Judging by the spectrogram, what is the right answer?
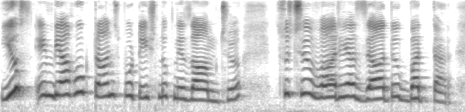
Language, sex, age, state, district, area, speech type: Kashmiri, female, 18-30, Jammu and Kashmir, Budgam, rural, spontaneous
